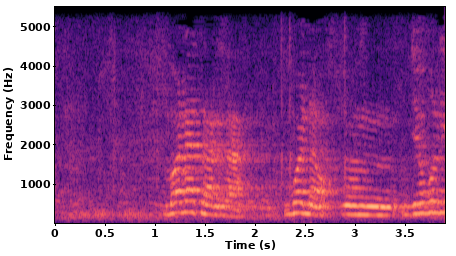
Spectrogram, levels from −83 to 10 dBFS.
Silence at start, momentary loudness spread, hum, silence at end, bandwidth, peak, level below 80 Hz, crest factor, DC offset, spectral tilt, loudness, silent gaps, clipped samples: 0 s; 18 LU; none; 0 s; 5.4 kHz; 0 dBFS; -52 dBFS; 12 dB; under 0.1%; -7.5 dB/octave; -11 LUFS; none; under 0.1%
